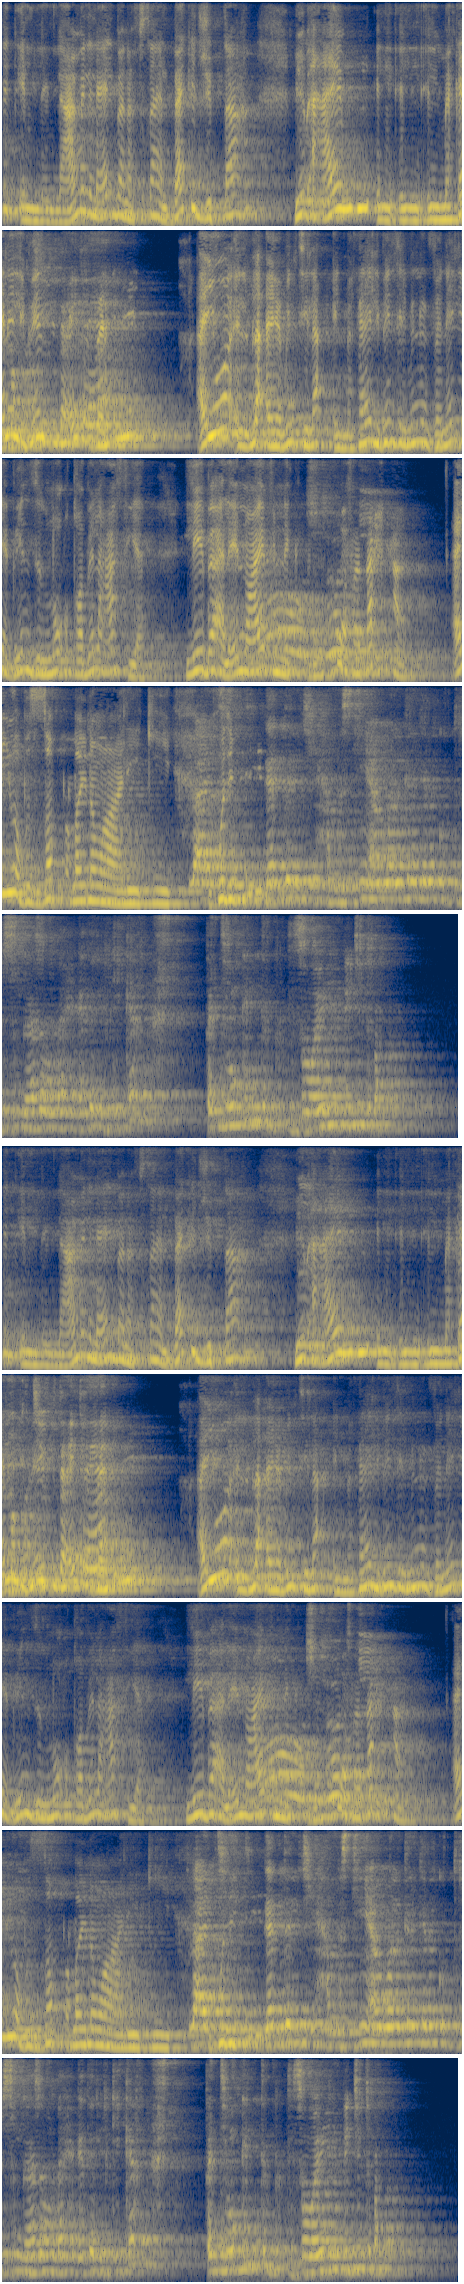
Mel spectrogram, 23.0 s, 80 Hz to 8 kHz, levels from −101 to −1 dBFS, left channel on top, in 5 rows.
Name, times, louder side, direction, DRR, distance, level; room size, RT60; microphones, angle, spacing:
voice 1, 0.0-5.9 6.5-10.6 11.0-13.3 13.7-15.7 16.0-16.4, left 2 dB, 85° left, 8 dB, 1.8 m, -18 dB
voice 2, 4.6-5.8 11.7-13.0 13.9-14.1 15.7-20.0 20.4-22.2, right 2 dB, 65° right, 2 dB, 6.1 m, -23 dB
20.0 x 18.5 x 9.7 m, 1.4 s
head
